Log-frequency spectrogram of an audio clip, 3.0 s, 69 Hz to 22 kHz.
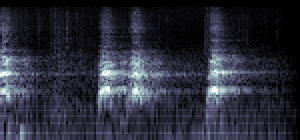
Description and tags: Sound of dogs. Sound recorded with a ZOOM H4N Pro and a Rycote Mini Wind Screen.
Son de chiens. Son enregistré avec un ZOOM H4N Pro et une bonnette Rycote Mini Wind Screen.
animal, bark, barking, dog, dogs, hunting-dog, pet, pets, spaniel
